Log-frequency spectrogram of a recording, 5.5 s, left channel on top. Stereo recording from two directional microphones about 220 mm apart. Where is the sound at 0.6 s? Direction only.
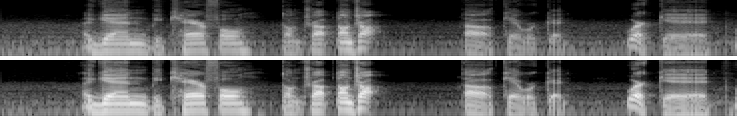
45° right (ahead or behind).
